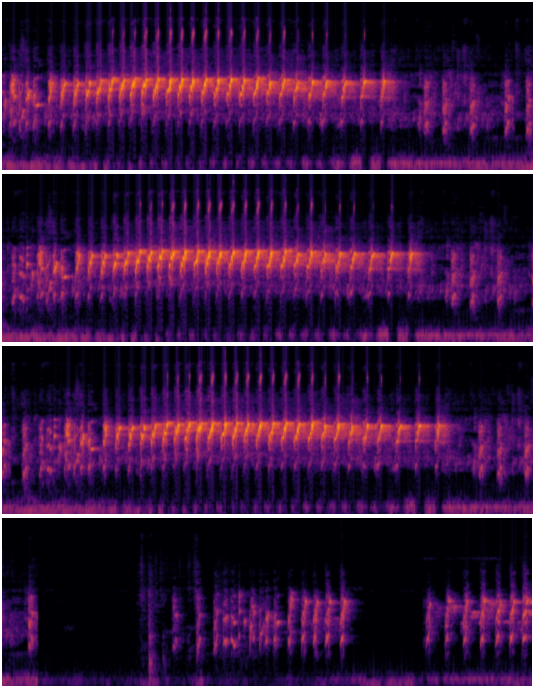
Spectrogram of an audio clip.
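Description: A caged bulbul (merbah belukar) calling in long runs of rapid, evenly repeated notes: three runs of several seconds each, then a short break and shorter bouts of chatter near the end. It is a lure song (pancingan) meant to set other merbah belukar answering.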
